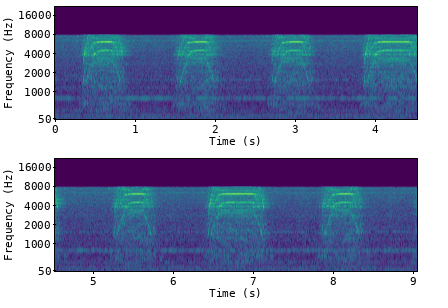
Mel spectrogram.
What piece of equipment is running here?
slide rail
